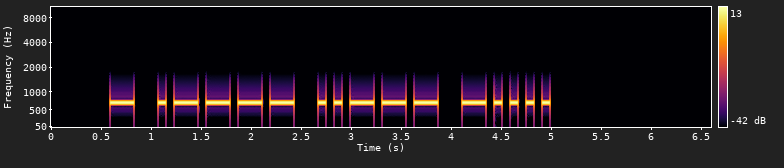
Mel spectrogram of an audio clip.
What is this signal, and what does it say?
Morse code, heard as a keyed tone, about 15 wpm, 700 Hz. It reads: T126
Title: Numbers - Contest Style - 4-Digit 15wpm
